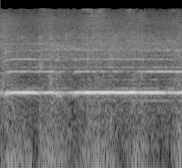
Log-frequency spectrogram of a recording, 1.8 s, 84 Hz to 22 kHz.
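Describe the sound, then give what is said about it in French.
A steam train crossing the countryside towards a town and its station, Gare Saint-Lazare, in November 1862: its whistle holds one steady, piercing tone for about two seconds, layered over a low rumbling and hissing of the engine, with no voices. “Un serpent de fer déchire la campagne. Là-bas, une ville apparaît, et devant elle, une gare.”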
